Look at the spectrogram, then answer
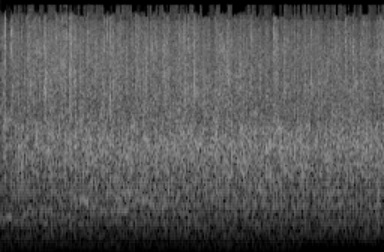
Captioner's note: cheering and applause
